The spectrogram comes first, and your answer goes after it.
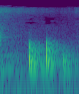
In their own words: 얘는 속이 비어있는 겁니다. 이게 뭐냐면 단열 작업을 한 겁니다.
